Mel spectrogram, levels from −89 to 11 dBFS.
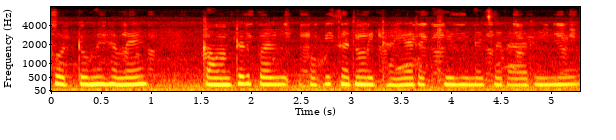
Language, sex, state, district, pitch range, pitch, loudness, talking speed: Hindi, female, Uttar Pradesh, Lalitpur, 240-255 Hz, 245 Hz, -14 LUFS, 160 wpm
